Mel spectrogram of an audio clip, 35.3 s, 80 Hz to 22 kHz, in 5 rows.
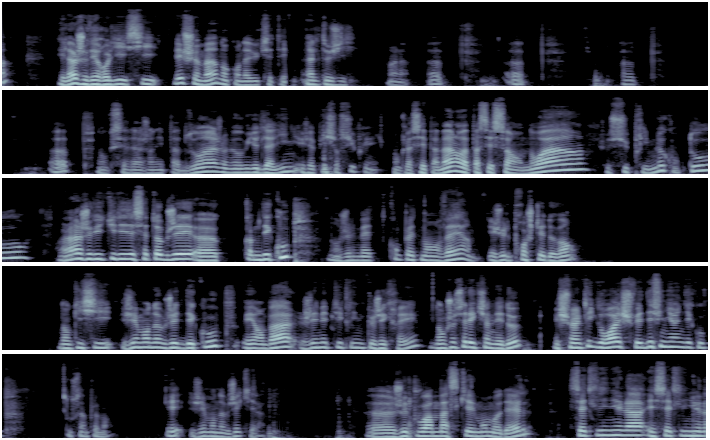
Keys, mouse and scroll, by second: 0.4-1.5 drag, 3.4 alt+j, 4.0 alt+click, 4.9 alt+j, 5.2 alt+click, 6.0 alt+j, 6.5 alt+click, 7.3 alt+j, 9.5 click, 10.3 Delete, 12.3 click, 13.8 click, 15.0 click, 18.8 click, 20.6 click, 21.6 click, 22.2 click, 22.9 click, 24.0 click, 25.9 shift+click, 26.8 right click, 28.2 click, 29.8-31.0 drag, 31.0 ctrl+z, 31.6 KP_Subtract, 31.7 click, 33.4 click, 34.7 shift+click.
